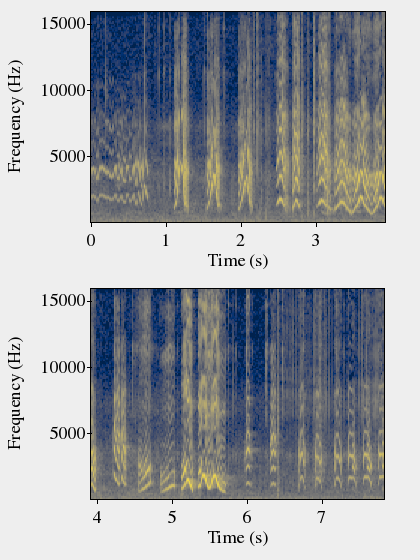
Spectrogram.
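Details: Black-naped oriole in full, energetic song packed with imitations of white-rumped shama phrases: opens with a wavering trilled whistle, then a rapid run of sharp, sweeping up-and-down whistled notes in quick bursts, ending in short repeated chips.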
